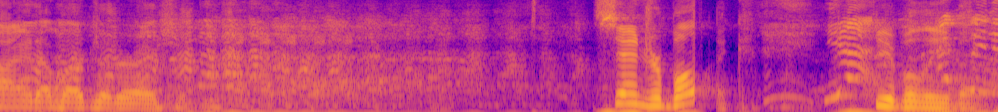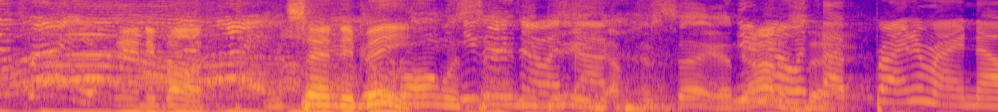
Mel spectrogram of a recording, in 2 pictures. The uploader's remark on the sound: LIVE from Bramble Fest 2023.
